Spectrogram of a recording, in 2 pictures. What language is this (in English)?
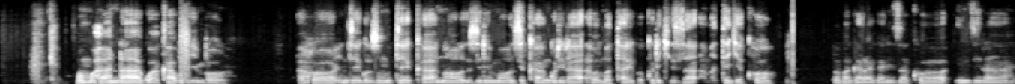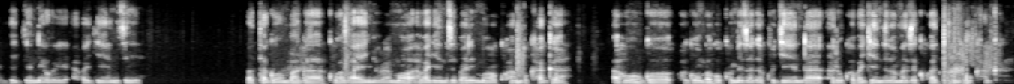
Kinyarwanda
